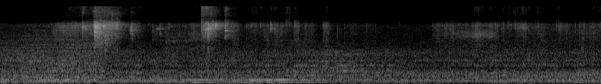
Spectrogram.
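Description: Tap water running into a bathroom sink, a steady hiss with two short louder moments about one and two seconds in.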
